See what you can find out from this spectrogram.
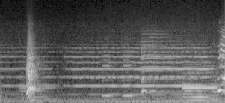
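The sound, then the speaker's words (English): A dog gives one sharp, fairly loud bark near the start, then falls quiet while soft sustained tones, like background music, continue underneath. “Now, you sit right out and see what the dog wants.”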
